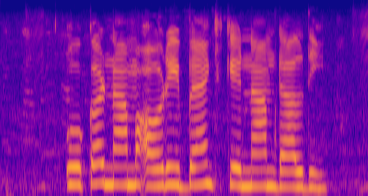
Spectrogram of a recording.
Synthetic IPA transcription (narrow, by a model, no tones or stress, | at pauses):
oːkəɾnaːmɔːɾiːbɛ̃ːŋkːeːnaːmɖaːld̪iː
